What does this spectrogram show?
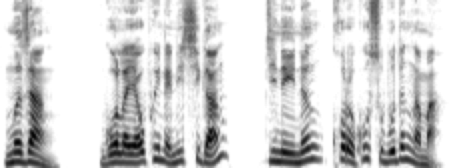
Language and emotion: Bodo, surprised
